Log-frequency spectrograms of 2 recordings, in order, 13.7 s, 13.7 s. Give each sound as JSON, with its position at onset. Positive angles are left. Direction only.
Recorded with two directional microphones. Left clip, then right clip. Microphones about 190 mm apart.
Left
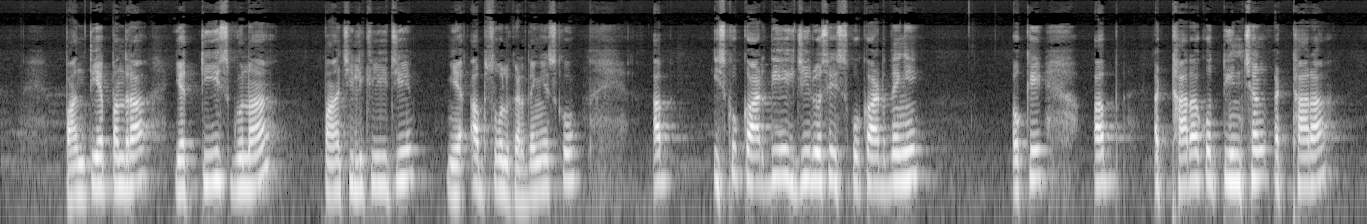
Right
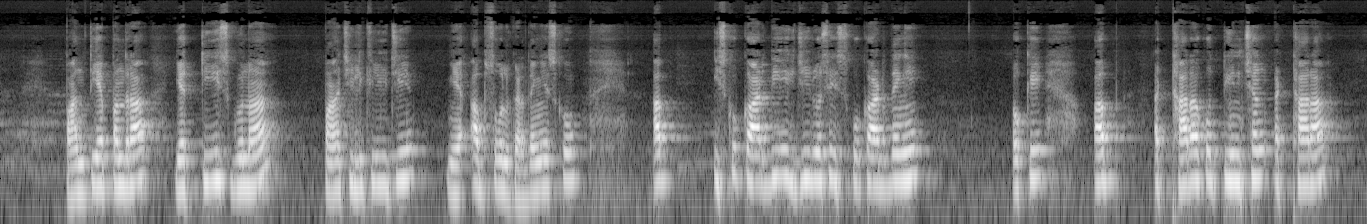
{"t": 0.3, "sound": "speech", "side_deg": 45}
